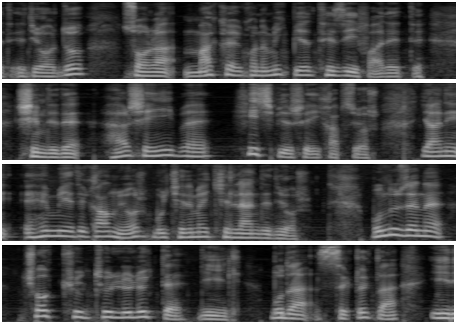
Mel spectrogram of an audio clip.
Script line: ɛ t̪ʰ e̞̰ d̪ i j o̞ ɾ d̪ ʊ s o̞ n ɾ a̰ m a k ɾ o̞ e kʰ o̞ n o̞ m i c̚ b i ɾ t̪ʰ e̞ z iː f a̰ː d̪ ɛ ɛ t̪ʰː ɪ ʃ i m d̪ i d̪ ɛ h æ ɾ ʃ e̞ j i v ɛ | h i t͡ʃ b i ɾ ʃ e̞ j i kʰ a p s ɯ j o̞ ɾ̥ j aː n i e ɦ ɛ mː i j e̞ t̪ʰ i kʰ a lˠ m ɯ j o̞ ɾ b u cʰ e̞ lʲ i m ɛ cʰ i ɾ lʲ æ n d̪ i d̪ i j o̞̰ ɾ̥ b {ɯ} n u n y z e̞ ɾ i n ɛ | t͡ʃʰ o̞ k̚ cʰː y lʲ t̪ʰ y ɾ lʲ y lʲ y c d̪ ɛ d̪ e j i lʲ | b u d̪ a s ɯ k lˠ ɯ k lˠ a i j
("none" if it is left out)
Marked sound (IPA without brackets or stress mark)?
u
